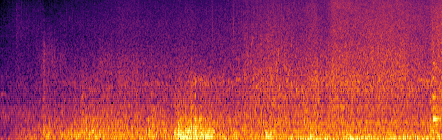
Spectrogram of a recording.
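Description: Storm sound effect: steady heavy rain, building over the first second or two, with a low rumble of thunder about three and a half seconds in.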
